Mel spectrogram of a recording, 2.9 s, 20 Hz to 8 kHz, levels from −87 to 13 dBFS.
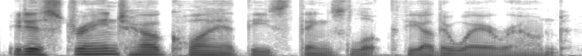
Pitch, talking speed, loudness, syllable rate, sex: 100 Hz, 245 wpm, -21 LUFS, 5.3 syllables/s, male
